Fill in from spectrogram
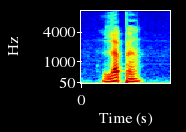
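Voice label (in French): "lapin", French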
